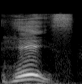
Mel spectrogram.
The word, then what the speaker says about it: reis: se eu colocasse reis, veja que a pronúncia é fechada. Reis, e aí já não é acentuado. Mas réis, aí é acentuado porque temos a pronúncia aberta.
